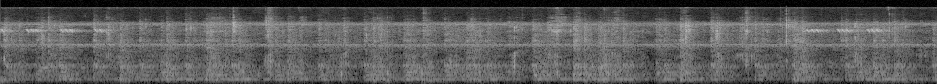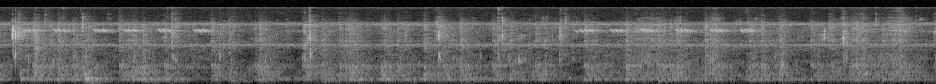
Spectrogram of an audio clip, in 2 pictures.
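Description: Close-up eating sounds: wet chewing, lip smacks and clicks as noodles and fresh tamarind leaves are picked up by hand and eaten. Several quick runs of four to six high-pitched chirps come through behind, over a steady faint hum.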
